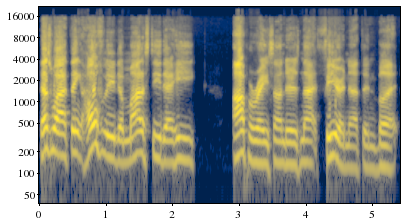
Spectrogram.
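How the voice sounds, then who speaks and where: Folksy man talking sports, higher-pitched voice. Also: a little fast, fairly bright tone, no room sound, studio quality. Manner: folksy, joking, colloquial. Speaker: sports show co-host. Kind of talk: casual sports debate chat.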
